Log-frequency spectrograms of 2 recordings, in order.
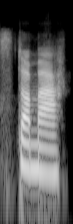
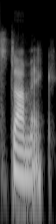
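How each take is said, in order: First: The last syllable does not sound like 'ick'. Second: The last syllable sounds like 'ick'. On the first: The speaker calls it wrong. "it's not stomach" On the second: The speaker calls it right. "It's like ick"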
